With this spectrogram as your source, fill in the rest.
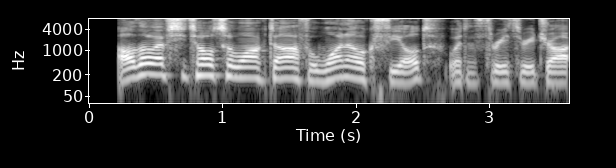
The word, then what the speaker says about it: ONEOK: That is the correct pronunciation, by the way. I had to look it up. It's because the company that acquired the naming rights pronounces its own name that way. That energy company is indeed named One Oak. That's Oneok. One Oak, it's pronounced, and it's actually been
